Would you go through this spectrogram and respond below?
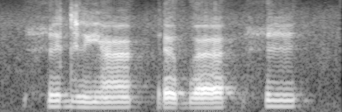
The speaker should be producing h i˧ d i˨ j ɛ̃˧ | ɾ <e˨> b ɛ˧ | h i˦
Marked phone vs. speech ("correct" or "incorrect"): correct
